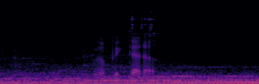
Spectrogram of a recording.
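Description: A metal key clinks as it is picked up from a hard floor.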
